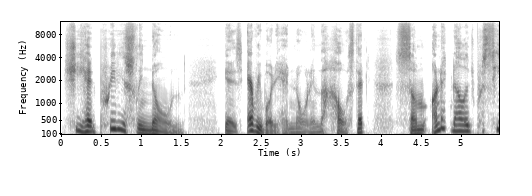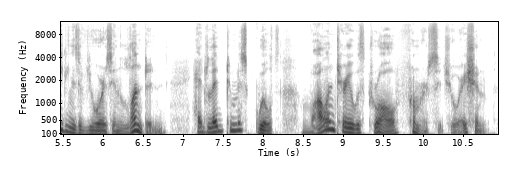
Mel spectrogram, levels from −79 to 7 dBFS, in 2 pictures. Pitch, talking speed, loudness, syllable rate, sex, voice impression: 115 Hz, 160 wpm, -22 LUFS, 5.5 syllables/s, male, masculine, adult-like, slightly thick, slightly fluent, cool, sincere, slightly calm, slightly elegant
